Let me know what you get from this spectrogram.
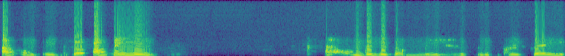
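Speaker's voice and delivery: voice cracking. Answering a question about closure with a voice cracking from pollen. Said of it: "my voice is gonna be cracking".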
